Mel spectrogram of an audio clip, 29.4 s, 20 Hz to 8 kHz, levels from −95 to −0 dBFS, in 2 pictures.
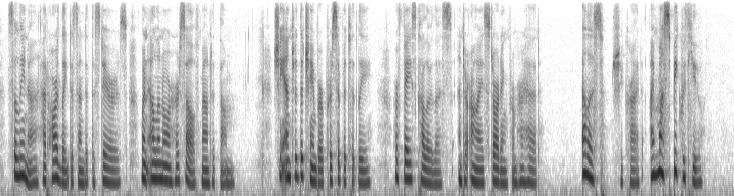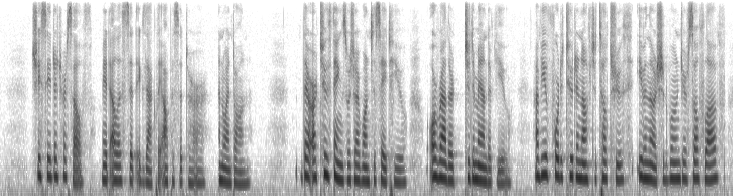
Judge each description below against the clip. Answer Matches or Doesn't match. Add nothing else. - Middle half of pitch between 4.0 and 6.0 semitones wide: Matches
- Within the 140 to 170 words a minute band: Matches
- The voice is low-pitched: Doesn't match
